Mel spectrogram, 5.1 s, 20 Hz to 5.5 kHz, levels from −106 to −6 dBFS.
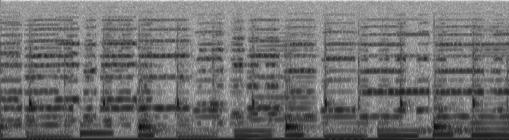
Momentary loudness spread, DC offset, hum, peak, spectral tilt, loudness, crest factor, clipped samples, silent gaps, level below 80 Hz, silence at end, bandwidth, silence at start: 4 LU; 10%; none; -6 dBFS; -8.5 dB/octave; -22 LUFS; 16 dB; under 0.1%; none; -38 dBFS; 0 s; 5.4 kHz; 0 s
